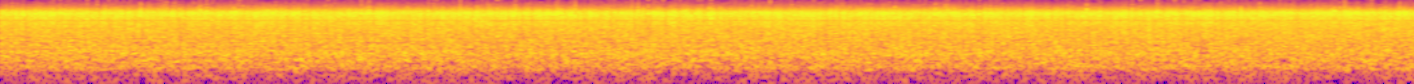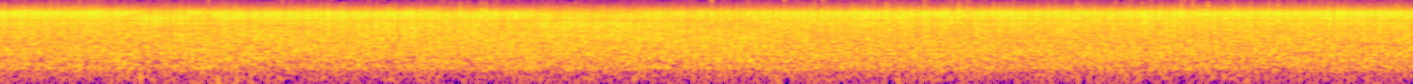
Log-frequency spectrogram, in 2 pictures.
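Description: Steady rain falling on rocks and leaves, an even hiss that doesn't change.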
